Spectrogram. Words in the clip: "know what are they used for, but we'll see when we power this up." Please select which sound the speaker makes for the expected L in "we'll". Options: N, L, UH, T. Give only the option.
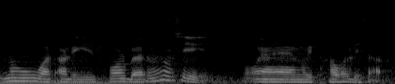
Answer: N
